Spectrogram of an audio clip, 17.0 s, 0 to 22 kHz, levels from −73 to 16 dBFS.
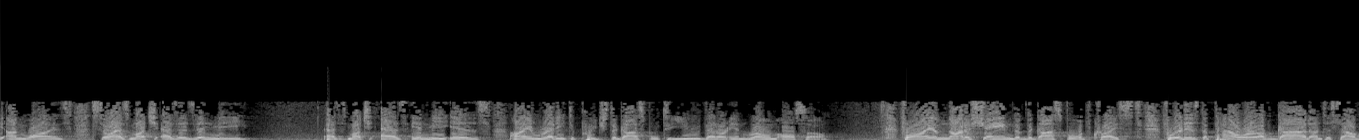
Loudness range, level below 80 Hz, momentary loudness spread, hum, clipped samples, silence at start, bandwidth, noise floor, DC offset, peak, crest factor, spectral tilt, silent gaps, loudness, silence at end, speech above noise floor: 2 LU; -30 dBFS; 8 LU; none; under 0.1%; 0 s; 6.4 kHz; -35 dBFS; under 0.1%; 0 dBFS; 12 dB; -5.5 dB/octave; none; -13 LUFS; 0 s; 22 dB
